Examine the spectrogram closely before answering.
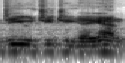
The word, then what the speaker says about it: Duggan: Her name was Duggan, Duggan, but people in America say Dugan.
